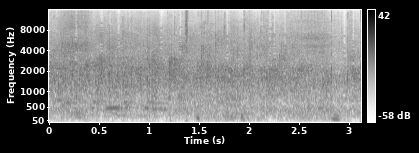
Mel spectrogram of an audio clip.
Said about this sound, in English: And I know, why don't we give him a round of applause for all that he does?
